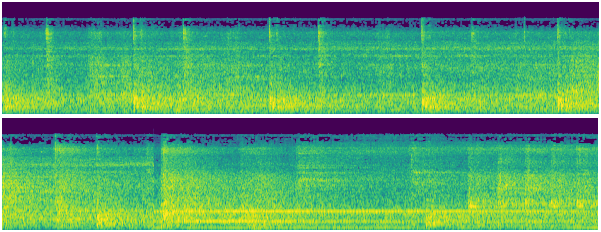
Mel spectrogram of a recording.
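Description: Metal rattles and clanks inside a running machine.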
